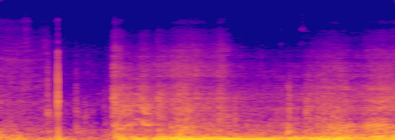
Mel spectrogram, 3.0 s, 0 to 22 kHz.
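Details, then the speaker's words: 1986 Peugeot 205 after an oil change with 10W40: brief crank, then catches first time and settles into a steady, even idle with no knocks or stumbles; healthy engine. "démarre du premier coup ça n'a pas l'air de cuire donc nickel"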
